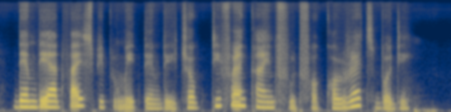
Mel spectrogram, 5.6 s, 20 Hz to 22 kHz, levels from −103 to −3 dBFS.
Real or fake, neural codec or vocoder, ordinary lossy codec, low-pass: fake; autoencoder, 48 kHz, 32 numbers a frame, DAC-VAE, trained on Japanese speech; none; none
